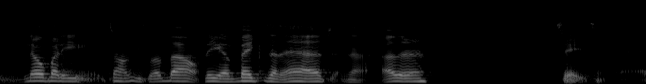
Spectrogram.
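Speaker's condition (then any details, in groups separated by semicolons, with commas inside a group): Cerebral palsy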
